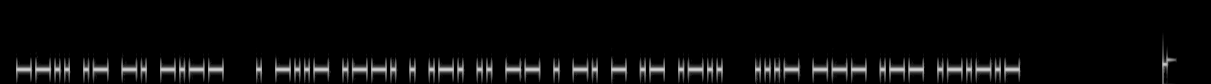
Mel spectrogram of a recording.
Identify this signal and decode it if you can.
Morse code, heard as a keyed tone, about 25 wpm, 700 Hz. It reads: ZANY EXPERIMENTAL VOW.
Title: Pangram Challenge v2 - 25wpm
